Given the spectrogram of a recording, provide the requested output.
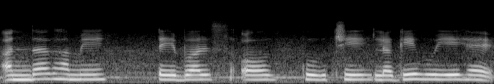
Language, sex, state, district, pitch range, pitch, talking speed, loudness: Hindi, female, Maharashtra, Gondia, 215-230 Hz, 225 Hz, 95 wpm, -12 LUFS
